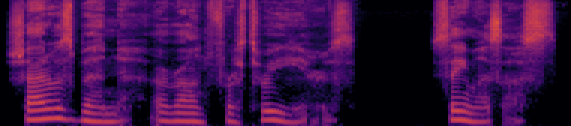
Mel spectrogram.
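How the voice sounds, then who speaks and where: An earnest young male mafia peacemaker, acted by a woman, speaks calmly but with intensity. The voice is mellow and slow, recorded dry for an audio roleplay. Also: medium pitch, no echo. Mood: calm, placating. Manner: calm but intense, pleading.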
